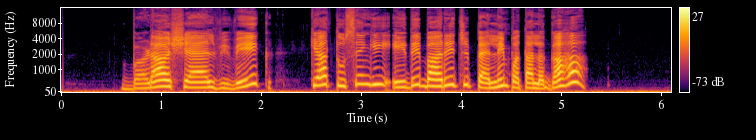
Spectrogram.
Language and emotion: Dogri, surprised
